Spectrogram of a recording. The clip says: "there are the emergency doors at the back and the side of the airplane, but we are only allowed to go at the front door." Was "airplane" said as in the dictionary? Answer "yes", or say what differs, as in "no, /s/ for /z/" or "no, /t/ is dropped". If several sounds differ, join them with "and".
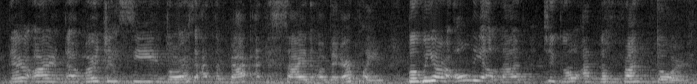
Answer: yes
